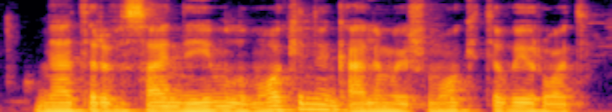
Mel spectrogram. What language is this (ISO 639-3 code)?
lit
